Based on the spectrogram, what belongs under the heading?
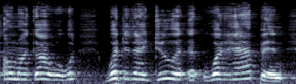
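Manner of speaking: hushed, flustered what-did-I-do act; mock bewilderment. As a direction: imitate a woman baffled and innocent. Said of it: "she says".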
